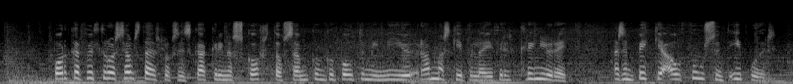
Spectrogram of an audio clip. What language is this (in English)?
Icelandic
